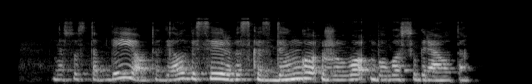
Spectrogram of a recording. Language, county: Lithuanian, Vilnius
